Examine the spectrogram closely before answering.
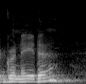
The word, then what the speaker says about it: Granada: days are long gone here's beautiful downtown Granada Grenada and you might recall that in 1942 the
